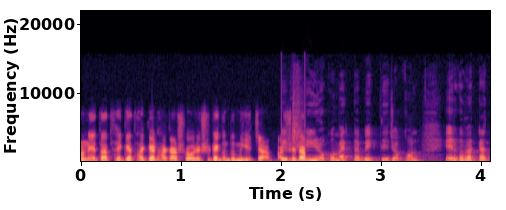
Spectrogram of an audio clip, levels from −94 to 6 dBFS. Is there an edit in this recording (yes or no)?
yes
